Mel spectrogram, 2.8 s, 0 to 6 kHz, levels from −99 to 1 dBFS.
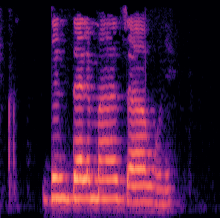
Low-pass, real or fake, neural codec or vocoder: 5.4 kHz; fake; vocoder, 44.1 kHz, 128 mel bands every 256 samples, BigVGAN v2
